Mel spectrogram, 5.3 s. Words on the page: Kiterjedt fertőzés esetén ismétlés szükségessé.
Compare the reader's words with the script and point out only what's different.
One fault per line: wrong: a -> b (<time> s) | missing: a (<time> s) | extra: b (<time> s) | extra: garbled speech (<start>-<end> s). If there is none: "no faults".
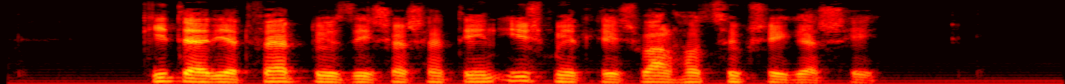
extra: válhat (3.2 s)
